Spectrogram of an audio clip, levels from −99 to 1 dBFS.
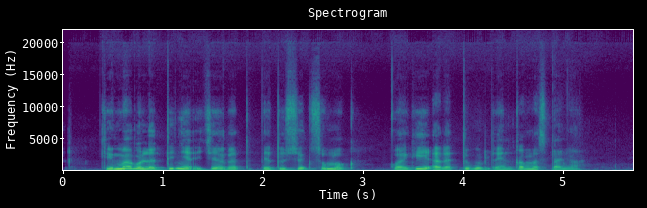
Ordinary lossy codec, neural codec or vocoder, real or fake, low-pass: none; codec, 44.1 kHz, 2.6 kbps, SNAC; fake; none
